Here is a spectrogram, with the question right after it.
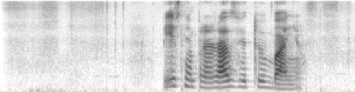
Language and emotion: Russian, neutral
